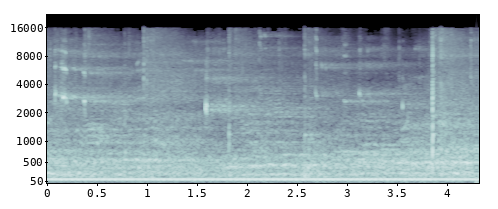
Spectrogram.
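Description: Badminton rackets striking a shuttlecock in a fast rally: several sharp hits about a second apart, with short shoe squeaks on the court mat. A steady low hum runs underneath.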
